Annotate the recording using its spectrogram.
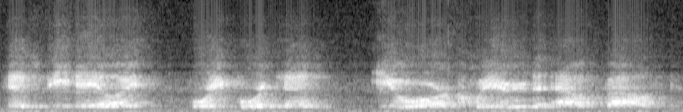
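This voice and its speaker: A man playing a train dispatcher who clears a train over a radio in clipped radio procedure. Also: medium pitch, moderate pace, highs cut off. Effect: talking over a radio.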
